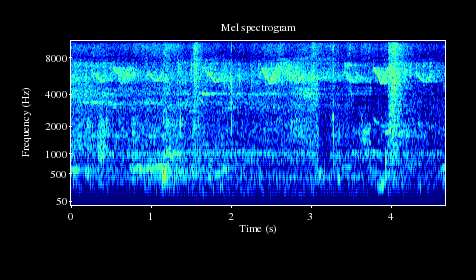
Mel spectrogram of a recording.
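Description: Outdoor woodland ambience: short high chirping bird calls repeating every half second or so, with fainter lower gliding calls and a few sharp clicks, the loudest about four seconds in.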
